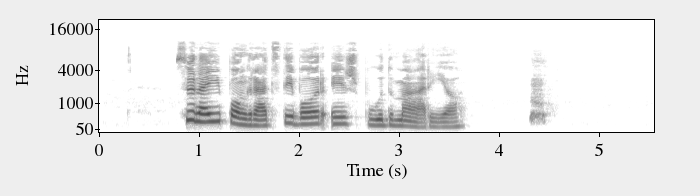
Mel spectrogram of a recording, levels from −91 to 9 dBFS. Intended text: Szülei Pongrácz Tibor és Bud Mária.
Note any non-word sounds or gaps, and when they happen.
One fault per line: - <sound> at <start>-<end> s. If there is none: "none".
- bark at 4.3-4.6 s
